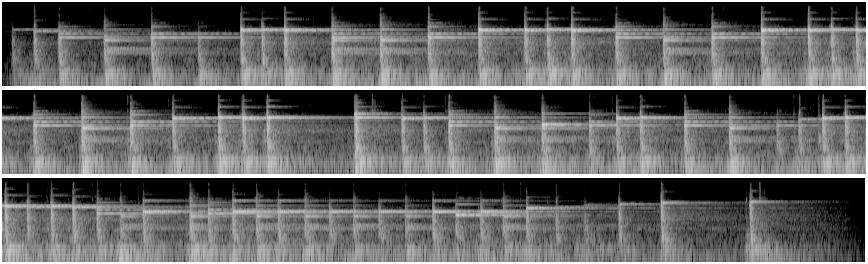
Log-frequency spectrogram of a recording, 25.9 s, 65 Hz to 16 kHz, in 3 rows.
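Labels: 0.3s An anxious piano melody is playing. 16.2s

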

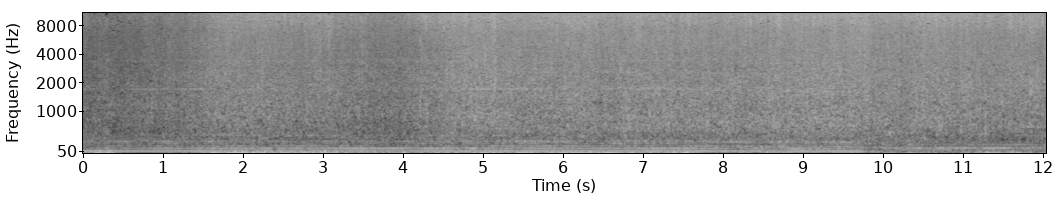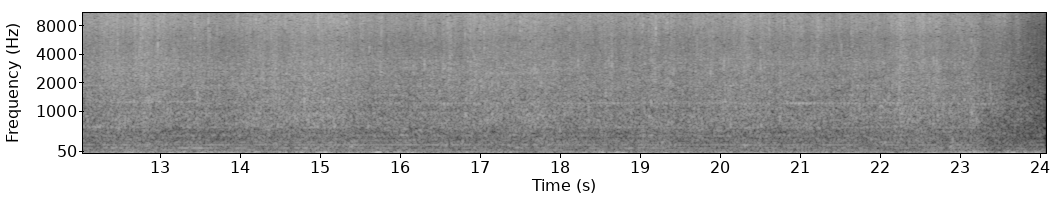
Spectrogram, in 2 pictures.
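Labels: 0.0s A ship moves through the water. 24.1s
1.6s Dominant engine sounds of a ship. 9.8s
9.8s Engine sounds from a ship. 24.1s

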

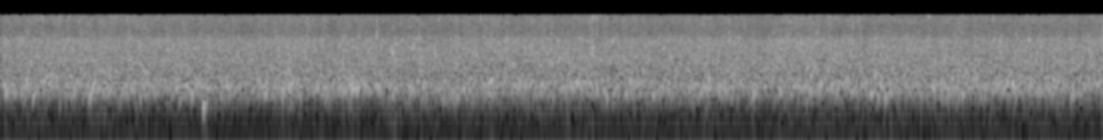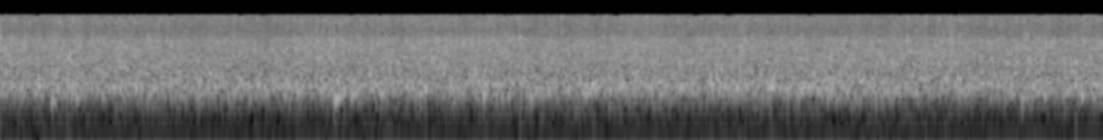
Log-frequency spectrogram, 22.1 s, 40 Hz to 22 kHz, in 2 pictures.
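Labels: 0.0s A close water stream flows in nature. 22.1s

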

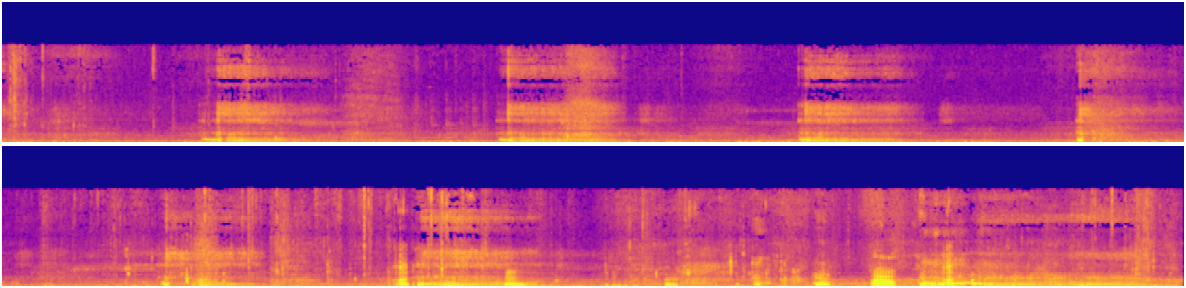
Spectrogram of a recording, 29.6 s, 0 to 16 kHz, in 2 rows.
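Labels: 2.4s An animal is sleeping and snoring quietly in the background. 4.2s
6.1s An animal is sleeping and snoring quietly in the background. 7.8s
10.0s An animal is sleeping and snoring quietly in the background. 11.4s
13.4s An animal is sleeping and snoring quietly in the background. 15.0s
16.7s An animal is sleeping and snoring quietly in the background. 18.3s
19.7s A quiet animal grunt is heard in the background. 21.6s
22.3s An animal is sleeping and snoring quietly in the background. 25.0s
25.0s A quiet animal grunt is heard in the background. 27.0s
26.9s An animal is sleeping and snoring quietly in the background. 29.6s

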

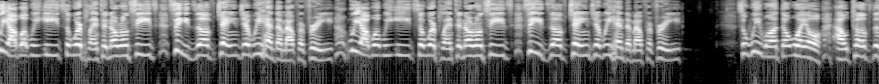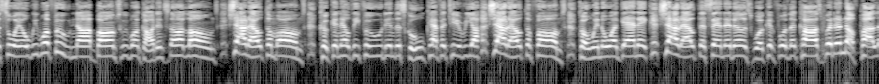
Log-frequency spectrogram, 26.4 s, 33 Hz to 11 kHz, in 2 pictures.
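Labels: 0.0s A male singer performs a rhythmic a cappella hip-hop verse in a boastful and provocative manner. 26.4s

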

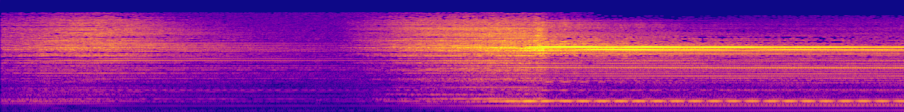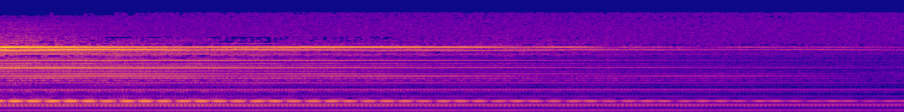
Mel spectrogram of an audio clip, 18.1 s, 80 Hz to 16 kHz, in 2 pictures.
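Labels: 0.0s Metallic hi-hat drums. 1.7s
4.0s The hi-hat of drums produces a clinking metallic sound. 14.6s

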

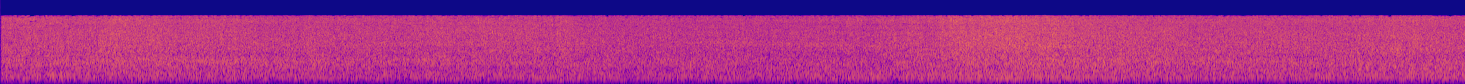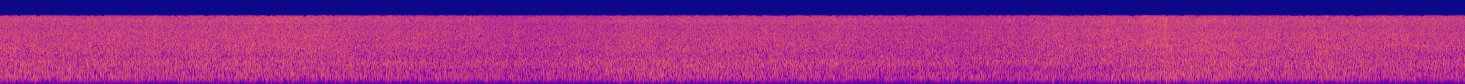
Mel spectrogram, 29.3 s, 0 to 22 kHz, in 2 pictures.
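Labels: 0.0s The whooshing sound of waves. 7.9s
8.2s A big wave splashes onto the seashore. 12.3s
13.0s The ocean roars as a large wave crashes ashore. 29.3s

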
